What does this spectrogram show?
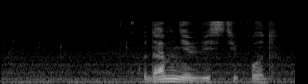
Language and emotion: Russian, neutral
